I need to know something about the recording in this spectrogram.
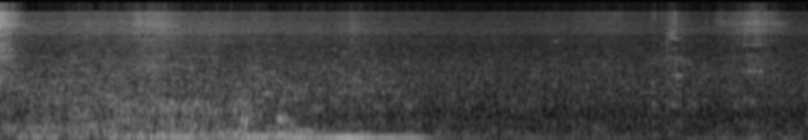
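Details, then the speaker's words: HP laptop hard drive, sat unused, tested in a docking station: low hum for about three seconds, then drops away with no spin-up whine, drive not warming or coming up to speed; owner fears it seized from sitting, or the dock may be faulty. "i hope that this drive didn't seize up from sitting it's not even getting warm or anything"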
